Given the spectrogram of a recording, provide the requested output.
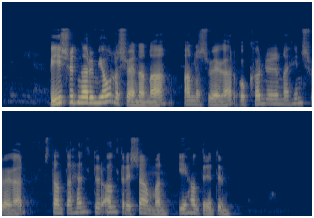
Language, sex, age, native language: Icelandic, male, 20-29, Icelandic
